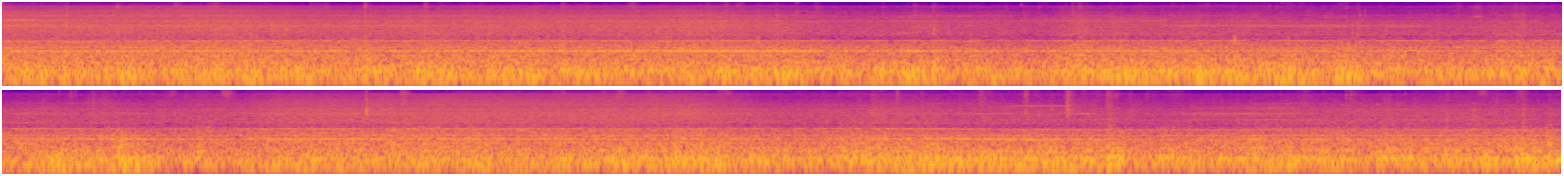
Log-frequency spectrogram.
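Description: Lille metro VAL rubber-tyred automated train running, heard from inside the car: a steady rumble of the tyres on the concrete track with a steady humming tone over it.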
